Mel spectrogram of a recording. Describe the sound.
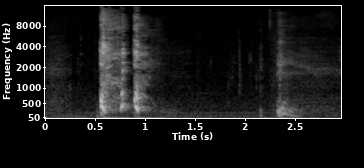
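A person coughs during a pause in talk: a few harsh, breathy bursts, with a quick close pair followed by a single later cough.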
